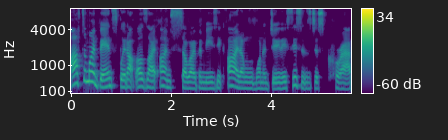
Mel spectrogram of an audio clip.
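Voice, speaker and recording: With hardly any pauses, a woman talks on a very clean recording against a silent background. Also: medium pitch for a woman, lively intonation, moderate pace. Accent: Australian. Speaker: country music singer. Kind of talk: interview.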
